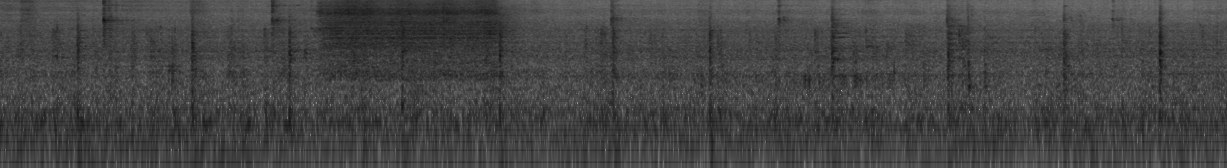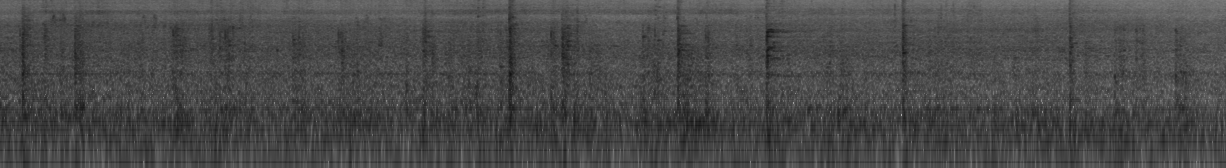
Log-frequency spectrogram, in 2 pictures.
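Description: Four-wheeled goods wagons and a brake van rolling past on jointed track, wheels clicking over the rail joints over a steady low rumble. A brief harsh high-pitched noise sounds about three seconds in.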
